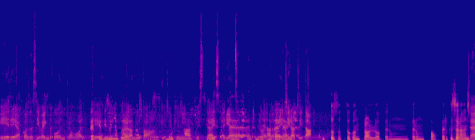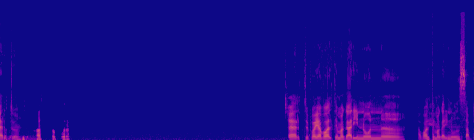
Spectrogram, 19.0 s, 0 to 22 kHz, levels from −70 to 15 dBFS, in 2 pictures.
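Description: Right from 0.0 to 6.6 s there's an echo leak: a copy of the speech trailing by about 250 ms, only about 10 dB under the talker. It's likely a loudspeaker on the far end whose echo canceller isn't removing all of what its mic picks up. Across that same stretch, 0.07 to 6.5 s, you get speech suppressed in double talk. The talker dips by as much as about 15 dB in bits adding up to roughly a second and a half, likely because the canceller can't tell the talker from the echo and turns both down. The leak comes back at 9.66 to 10.21 s with a 262 ms delay, now about 20 dB down, and the talker is briefly pulled down again at 9.82 s. At 15.49 to 15.71 s there's a very faint echo, around 35 dB down, at 273 ms. At 18.12 to 18.19 s a 278 ms echo about 20 dB down comes right before one last suppression from 18.2 to 18.34 s, where the talker drops by about 20 dB.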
